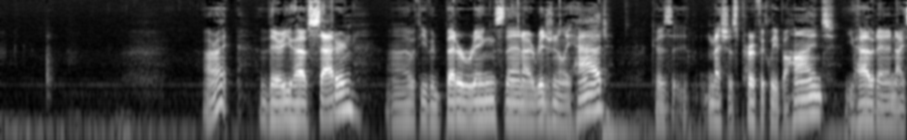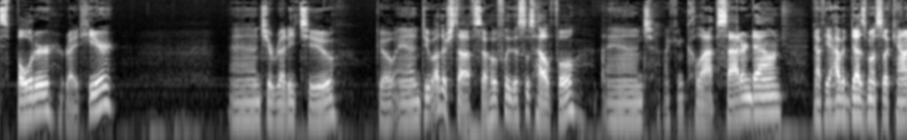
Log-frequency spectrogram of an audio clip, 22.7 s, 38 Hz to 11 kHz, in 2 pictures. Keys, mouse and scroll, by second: 1.1 middle click, 2.4 scroll, 6.9 click, 8.0-8.8 scroll, 10.2-10.6 scroll, 11.9 click, 13.3 click, 16.9 click, 20.2 click, 21.4 click.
